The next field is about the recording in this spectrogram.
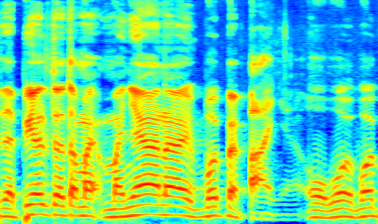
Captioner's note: speaking In Foreign Language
